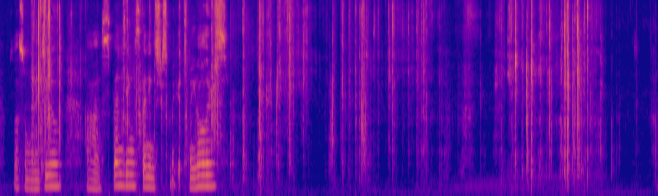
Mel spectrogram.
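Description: Paper banknotes rustle and crinkle as they are handled.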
